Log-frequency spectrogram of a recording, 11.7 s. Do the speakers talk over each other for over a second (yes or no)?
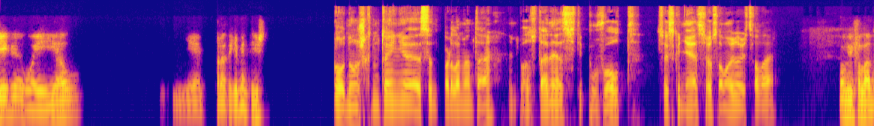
no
